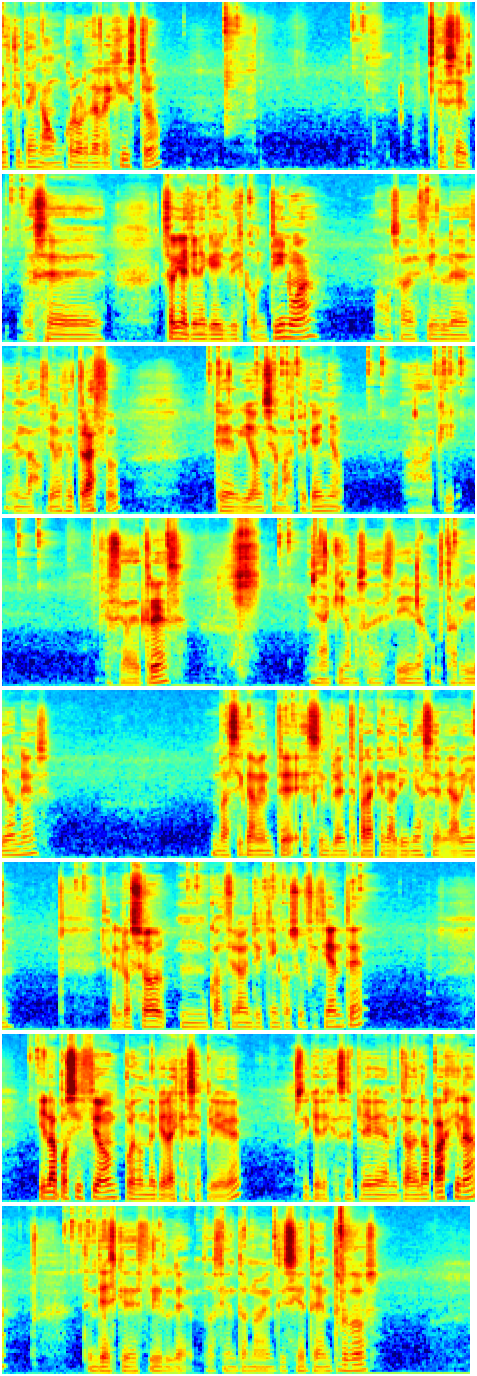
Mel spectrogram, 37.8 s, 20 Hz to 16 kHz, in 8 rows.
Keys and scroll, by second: 15.2 3, 15.9 Return, 34.9-36.1 typing, 36.5 Return.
